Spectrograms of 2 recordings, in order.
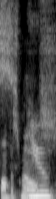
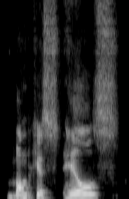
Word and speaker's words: Bumpus Mills: Supposedly, whatever did that at Bumpus Mills, is it Bumpus Mills? Am I saying that right? Yes. Bumpus Mills.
